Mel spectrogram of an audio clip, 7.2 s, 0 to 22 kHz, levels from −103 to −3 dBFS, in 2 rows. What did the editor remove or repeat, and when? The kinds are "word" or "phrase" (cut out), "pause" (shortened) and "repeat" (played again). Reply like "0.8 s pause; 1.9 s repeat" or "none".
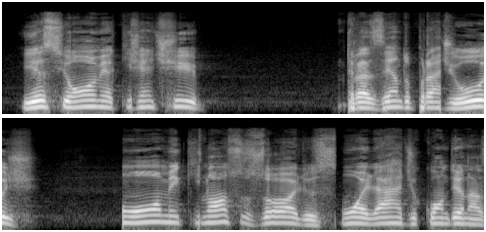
1.0 s word; 3.3 s word; 4.5 s word; 5.1 s word; 6.1 s word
